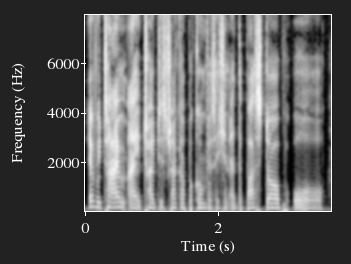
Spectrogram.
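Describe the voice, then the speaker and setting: A woman's voice: on the low side, fairly quick. A Zimbabwean woman co-hosting a podcast, chatting casually and reading a listener letter, slipping into Shona now and then. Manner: relaxed, repeats phrases, mixes Shona into English. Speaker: podcast co-host.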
